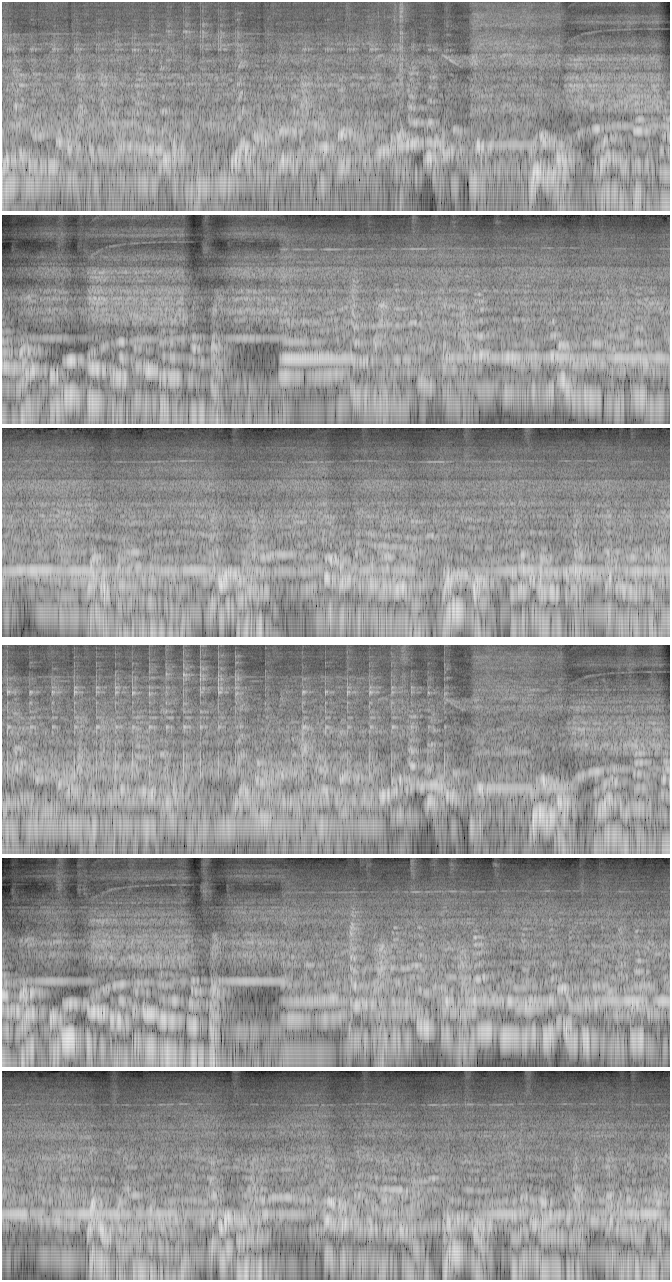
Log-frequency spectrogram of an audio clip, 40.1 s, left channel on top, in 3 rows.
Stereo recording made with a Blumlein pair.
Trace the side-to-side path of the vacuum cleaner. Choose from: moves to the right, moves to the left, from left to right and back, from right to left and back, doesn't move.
doesn't move.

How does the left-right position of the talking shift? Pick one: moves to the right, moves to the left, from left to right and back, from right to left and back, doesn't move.
from left to right and back.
